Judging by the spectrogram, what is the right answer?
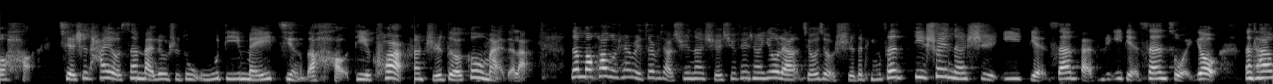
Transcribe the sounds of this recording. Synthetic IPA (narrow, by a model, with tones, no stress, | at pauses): o˥˩xɑ˨˩˦ʊ | t͡ɕʰjɛ˨˩ʂɻ̩˥˩t̪ʰa˥jo˨˩ʊsa˥npa˨˩ɪljʊʂɻ̩˧˥t̪u˥˩u˧˥t̪i˧˥me˧˥ɪt͡ɕi˨˩ŋd̪ə˦xɑ˨˩ʊt̪i˥˧kʰwa˥˩ɻɑ˥˩ŋʈ͡ʂɻ̩˧˥t̪ɤ˧˥ko˥˩ʊma˨˩ɪd̪ə˦lə̰˧na˥˩mə˩xwa˥kwɔ˧˥˩ʂa˥nwe˧˩ɪt͡sə˥˧˩fɕjɑ˨˩ʊt͡ɕʰy˥nə˨ɕɥɛ˧˥t͡ɕʰy˥fe˥ɪʈ͡ʂʰɤ˧˥ŋjo˥ʊljɑ˧˥ŋt͡ɕjo˧˥ʊt͡ɕjo˨˩ʊʂɻ̩˧˥d̪ə˧pʰi˧˥ŋfə˥nt̪i˥˧ʂwe˥˩ɪnə˩ʂɻ̩˥˩i˥t̪jɛ˨˩nsa˥npa˨˩ɪfə˥nʈ͡ʂɻ̩˥i˥t̪jɛ˨˩nsa˥nt͡swɔ˨˩jo˥˩ʊna˥˩t̪ʰa˥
